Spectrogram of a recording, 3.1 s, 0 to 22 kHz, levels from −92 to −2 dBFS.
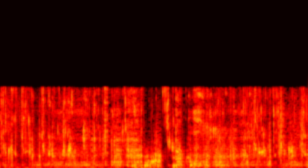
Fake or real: real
